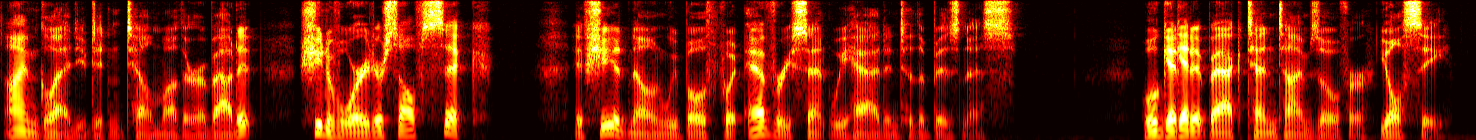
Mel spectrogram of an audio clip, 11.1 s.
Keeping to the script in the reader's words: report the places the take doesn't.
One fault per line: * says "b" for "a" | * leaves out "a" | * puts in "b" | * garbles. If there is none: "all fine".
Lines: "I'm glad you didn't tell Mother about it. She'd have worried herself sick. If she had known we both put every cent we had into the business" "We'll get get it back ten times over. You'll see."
all fine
